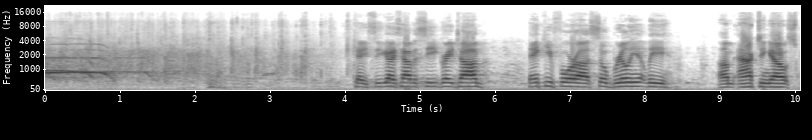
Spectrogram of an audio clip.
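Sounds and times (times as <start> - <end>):
crowd applauding: 0.0 - 4.3
speech: 4.1 - 8.4, 9.0 - 10.0.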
